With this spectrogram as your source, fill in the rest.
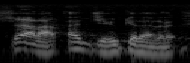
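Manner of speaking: low, soft mock scold; low hush. Real, not acted. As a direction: hush the crowd gently. Hushing the laughing audience.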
